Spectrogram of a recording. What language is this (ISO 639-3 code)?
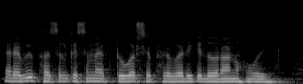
mai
